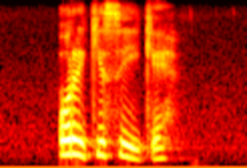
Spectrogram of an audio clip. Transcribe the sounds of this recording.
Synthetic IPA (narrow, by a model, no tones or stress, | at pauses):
ʊrikʼisiːkʼɛ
